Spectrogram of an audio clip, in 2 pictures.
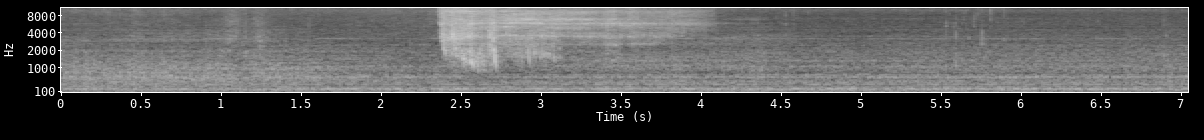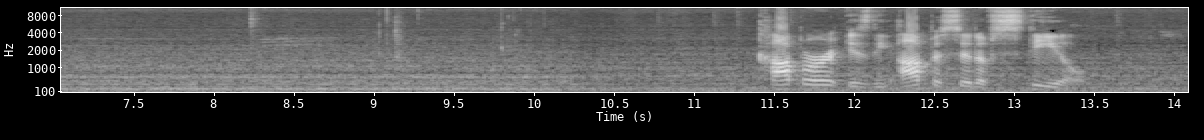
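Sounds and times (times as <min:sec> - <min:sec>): forge humming: 0:00.0 - 0:14.0
hot metal quenched in water hissing: 0:02.3 - 0:04.1.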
